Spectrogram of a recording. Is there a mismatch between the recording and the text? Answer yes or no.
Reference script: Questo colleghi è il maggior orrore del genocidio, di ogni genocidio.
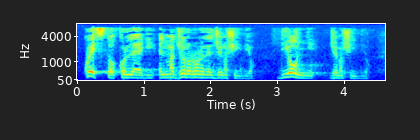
no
